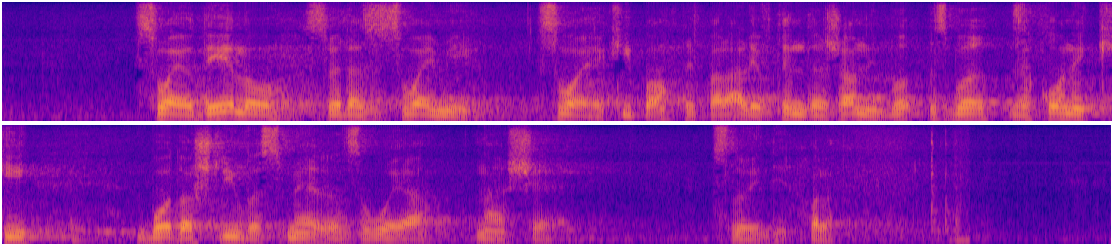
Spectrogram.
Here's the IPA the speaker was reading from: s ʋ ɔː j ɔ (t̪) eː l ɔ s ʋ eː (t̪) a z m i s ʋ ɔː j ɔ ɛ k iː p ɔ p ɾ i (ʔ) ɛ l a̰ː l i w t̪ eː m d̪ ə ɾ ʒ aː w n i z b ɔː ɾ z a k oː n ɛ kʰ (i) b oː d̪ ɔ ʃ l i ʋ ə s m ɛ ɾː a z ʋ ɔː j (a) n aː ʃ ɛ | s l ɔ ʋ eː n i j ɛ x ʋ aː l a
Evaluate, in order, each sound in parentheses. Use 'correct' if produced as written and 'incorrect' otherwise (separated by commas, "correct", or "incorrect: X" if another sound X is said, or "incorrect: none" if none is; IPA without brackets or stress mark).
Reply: incorrect: d̪, incorrect: d̪, incorrect: p, correct, correct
